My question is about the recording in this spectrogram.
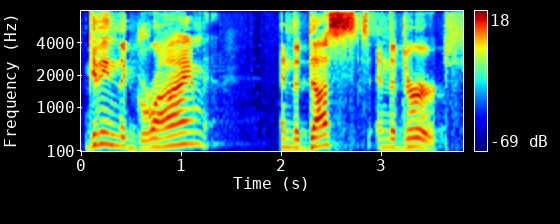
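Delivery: loud, high-pitched preaching; worked-up sermon delivery with pauses between phrases; emphatic preaching. Real, not acted. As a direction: raise the voice and press each phrase home. Raised-voice preaching.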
